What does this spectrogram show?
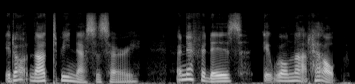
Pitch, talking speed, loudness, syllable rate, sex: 150 Hz, 235 wpm, -20 LUFS, 5.8 syllables/s, male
